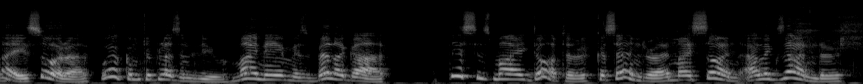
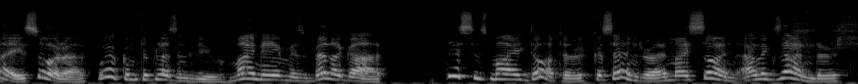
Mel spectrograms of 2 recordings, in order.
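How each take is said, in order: First: It is said in an Italian accent. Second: It is said in an Italian accent.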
